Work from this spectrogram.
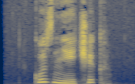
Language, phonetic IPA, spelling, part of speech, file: Russian, [kʊzʲˈnʲet͡ɕɪk], кузнечик, noun, Ru-кузнечик.ogg
- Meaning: bush-cricket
